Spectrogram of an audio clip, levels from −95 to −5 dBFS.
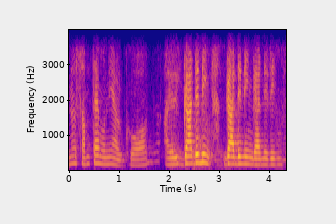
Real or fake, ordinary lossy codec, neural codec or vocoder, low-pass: real; Opus, 16 kbps; none; 3.6 kHz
